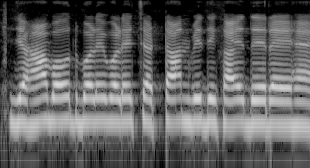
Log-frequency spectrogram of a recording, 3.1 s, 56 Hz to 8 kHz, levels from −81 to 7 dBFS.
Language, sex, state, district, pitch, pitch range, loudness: Hindi, male, Jharkhand, Deoghar, 215 Hz, 205-220 Hz, -15 LUFS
